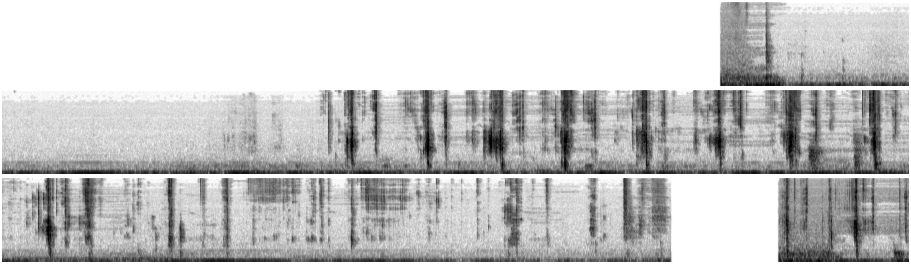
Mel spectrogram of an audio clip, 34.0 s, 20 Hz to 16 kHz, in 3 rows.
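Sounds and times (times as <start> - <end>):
slime squished by hand: 15.4 - 31.0, 32.4 - 34.0.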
